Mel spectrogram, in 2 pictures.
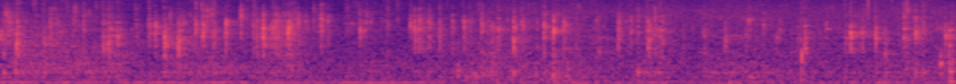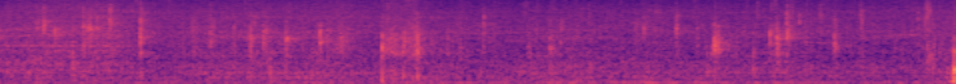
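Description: Coconut-coated chicken goujons frying in shallow oil in a pan, a close, steady crackle and spit of fine pops running throughout, with a louder burst at the very end and no voices.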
